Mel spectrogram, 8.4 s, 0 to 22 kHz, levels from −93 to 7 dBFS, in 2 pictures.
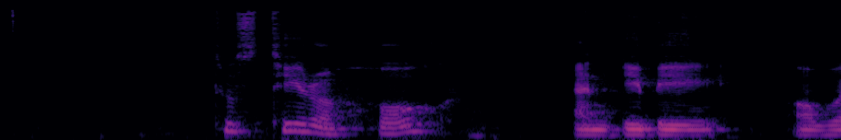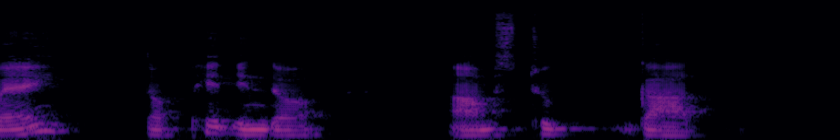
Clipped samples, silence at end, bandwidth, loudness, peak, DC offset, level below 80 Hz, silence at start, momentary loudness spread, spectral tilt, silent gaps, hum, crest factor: under 0.1%; 0.7 s; 16 kHz; -56 LUFS; -36 dBFS; under 0.1%; -90 dBFS; 1.05 s; 13 LU; -5 dB/octave; 2.55-2.65 s, 2.78-2.86 s, 3.87-3.91 s, 4.64-4.93 s, 6.14-6.44 s; none; 22 dB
